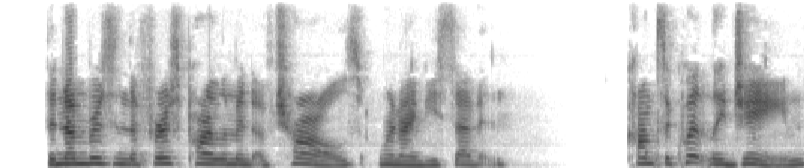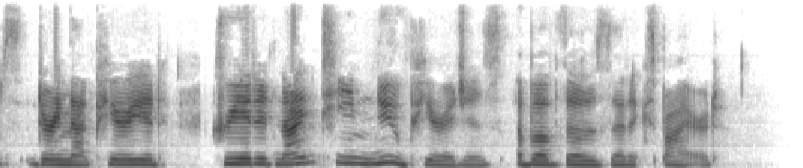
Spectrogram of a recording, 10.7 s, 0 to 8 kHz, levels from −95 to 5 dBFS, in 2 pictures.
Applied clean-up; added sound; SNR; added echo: none; none; none; none.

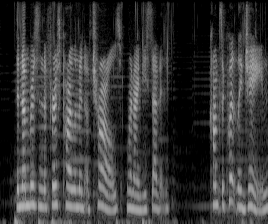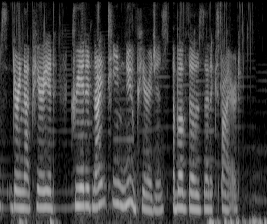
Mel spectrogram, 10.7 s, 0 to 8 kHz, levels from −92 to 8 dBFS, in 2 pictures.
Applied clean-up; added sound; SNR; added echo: neural separator model SepFormer DNS4.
